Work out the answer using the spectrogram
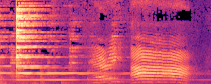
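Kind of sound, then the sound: signal or alarm, ship's bell being rung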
